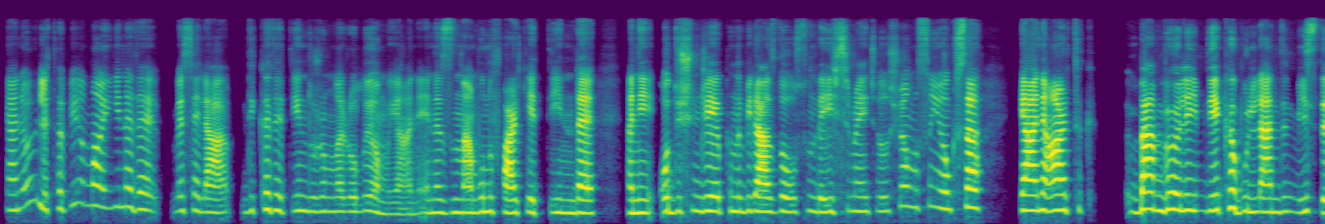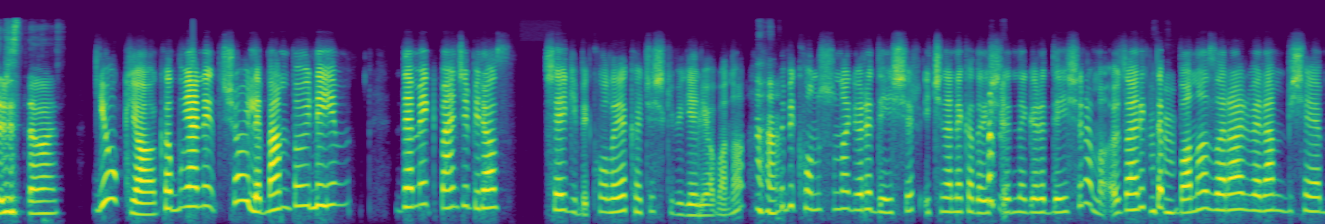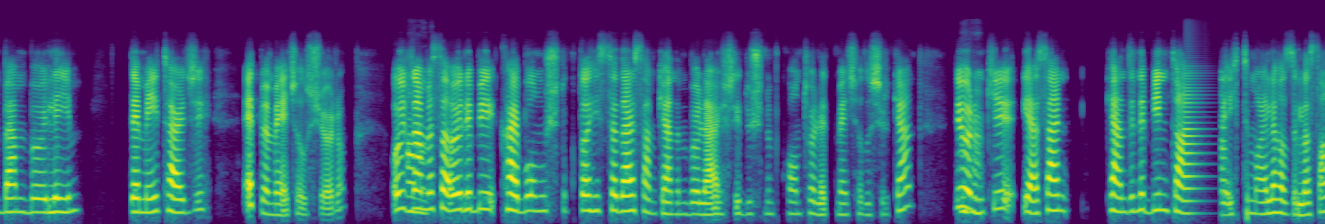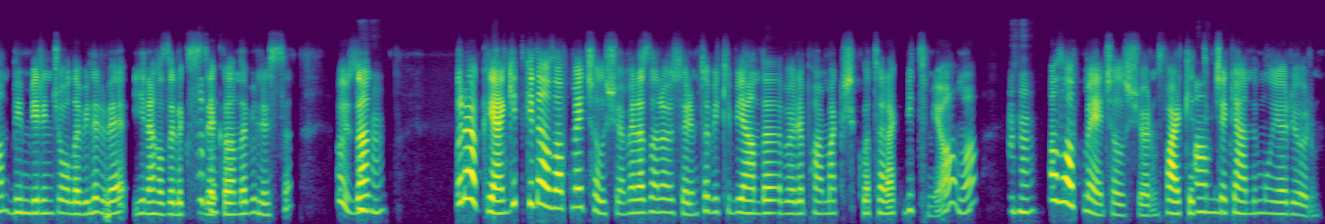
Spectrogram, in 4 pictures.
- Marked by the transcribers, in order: laughing while speaking: "ister istemez?"; distorted speech; tapping; static
- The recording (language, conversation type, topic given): Turkish, podcast, Aileden ya da çevrenden gelen itirazlara nasıl yanıt verirsin?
